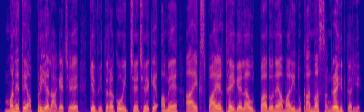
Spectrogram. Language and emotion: Gujarati, disgusted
